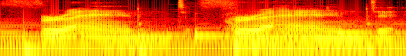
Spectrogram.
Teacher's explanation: O nome técnico é vogal, média, baixa, anterior, não arredondada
